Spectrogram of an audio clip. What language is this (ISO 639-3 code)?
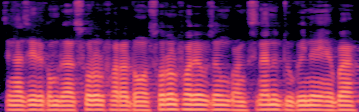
brx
